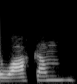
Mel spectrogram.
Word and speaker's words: Wacom: other things you'll hear Nyna called these the Wacom and they're actually Japanese words that's why I say walk them because that's the correct pronunciation but you can call it whatever you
